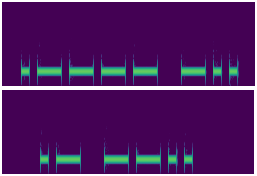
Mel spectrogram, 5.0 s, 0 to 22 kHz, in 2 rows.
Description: Morse code, heard as a keyed tone, about 15 wpm, 700 Hz. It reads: 1D AZ
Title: Field Day Exchanges - 15wpm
